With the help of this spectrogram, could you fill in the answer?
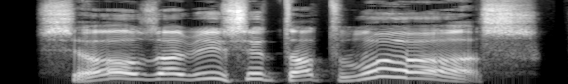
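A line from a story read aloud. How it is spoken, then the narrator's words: Shout. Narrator (Russian): крикнул распорядитель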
